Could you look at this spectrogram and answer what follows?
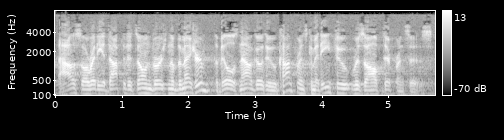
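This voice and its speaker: A man's voice: medium pitch, brisk, a bit bright, slight background noise. Male news reporter, formal bulletin reading, long reverb, muffled vintage radio recording. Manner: formal, matter-of-fact.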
